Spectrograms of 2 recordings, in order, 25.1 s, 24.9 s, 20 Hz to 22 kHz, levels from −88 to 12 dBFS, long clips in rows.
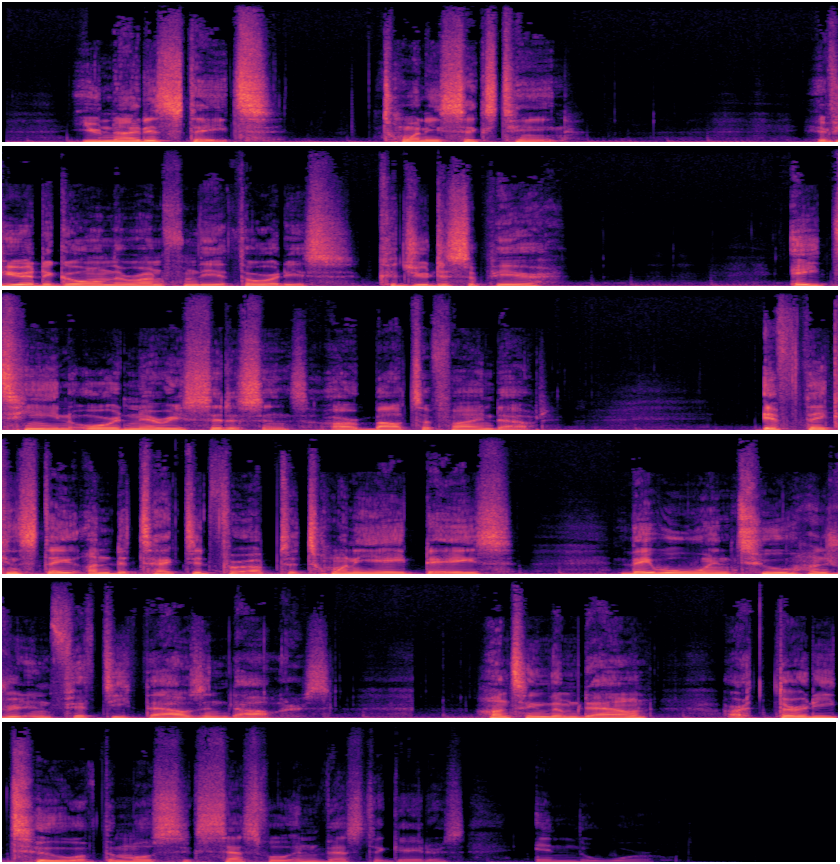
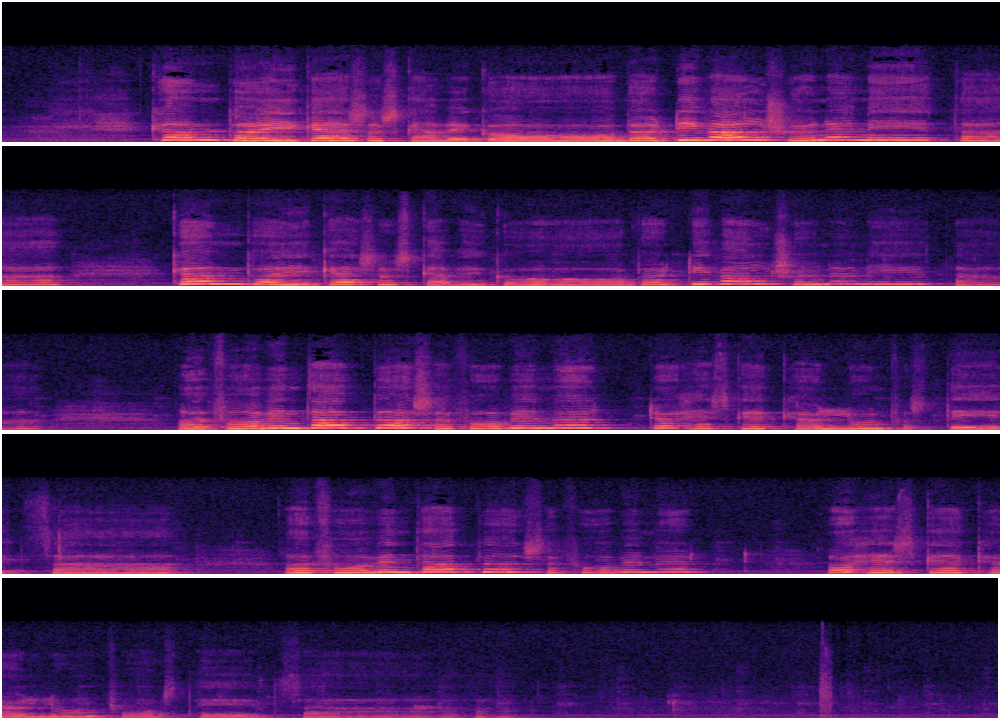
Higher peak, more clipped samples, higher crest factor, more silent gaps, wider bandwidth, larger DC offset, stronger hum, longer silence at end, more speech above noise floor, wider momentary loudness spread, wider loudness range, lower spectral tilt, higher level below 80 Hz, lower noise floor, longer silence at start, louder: first, 0 dBFS vs -4 dBFS; neither; first, 22 dB vs 16 dB; neither; first, over 20 kHz vs 15 kHz; neither; second, none vs 50 Hz at -60 dBFS; first, 1.05 s vs 0.6 s; first, 57 dB vs 30 dB; second, 14 LU vs 17 LU; second, 3 LU vs 11 LU; about the same, -4 dB/octave vs -3 dB/octave; first, -42 dBFS vs -54 dBFS; first, -77 dBFS vs -51 dBFS; about the same, 0.1 s vs 0.2 s; about the same, -19 LUFS vs -21 LUFS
